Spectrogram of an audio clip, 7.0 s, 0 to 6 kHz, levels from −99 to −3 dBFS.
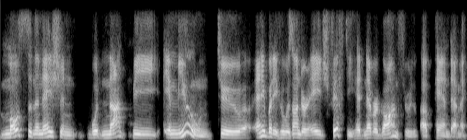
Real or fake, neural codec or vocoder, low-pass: real; none; 5.4 kHz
